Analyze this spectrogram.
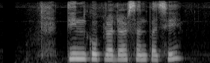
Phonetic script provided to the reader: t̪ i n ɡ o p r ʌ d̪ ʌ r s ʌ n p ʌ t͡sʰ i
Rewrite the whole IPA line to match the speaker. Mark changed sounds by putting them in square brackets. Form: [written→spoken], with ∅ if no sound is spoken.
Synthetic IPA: t̪ i n [ɡ→k] o p r ʌ d̪ ʌ r s ʌ n p ʌ t͡sʰ i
